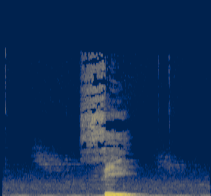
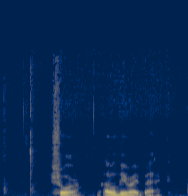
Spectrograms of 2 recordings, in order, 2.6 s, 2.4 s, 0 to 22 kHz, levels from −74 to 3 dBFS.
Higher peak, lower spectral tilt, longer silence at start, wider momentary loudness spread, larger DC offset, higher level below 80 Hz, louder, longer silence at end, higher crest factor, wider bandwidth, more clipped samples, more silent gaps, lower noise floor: first, -2 dBFS vs -6 dBFS; second, -5 dB/octave vs -7 dB/octave; second, 0.25 s vs 0.65 s; first, 21 LU vs 16 LU; neither; about the same, -48 dBFS vs -50 dBFS; first, -15 LUFS vs -24 LUFS; first, 0.85 s vs 0.35 s; about the same, 18 dB vs 18 dB; about the same, 16.5 kHz vs 16.5 kHz; neither; neither; second, -41 dBFS vs -49 dBFS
